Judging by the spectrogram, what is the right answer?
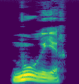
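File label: "mourir", French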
